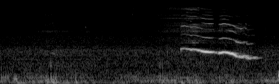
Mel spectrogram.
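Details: Talkative Pomapoo puppy Ember gives one thin, high whine that slides gently downward near the end, after a stretch of quiet room noise.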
